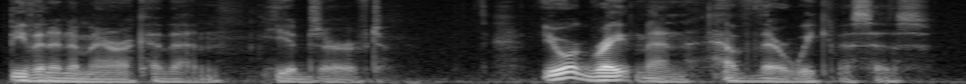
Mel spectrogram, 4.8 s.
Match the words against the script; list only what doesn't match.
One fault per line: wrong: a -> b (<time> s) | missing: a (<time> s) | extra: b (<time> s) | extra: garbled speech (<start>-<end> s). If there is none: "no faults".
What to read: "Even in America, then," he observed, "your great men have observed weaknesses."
wrong: observed -> their (3.8 s)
